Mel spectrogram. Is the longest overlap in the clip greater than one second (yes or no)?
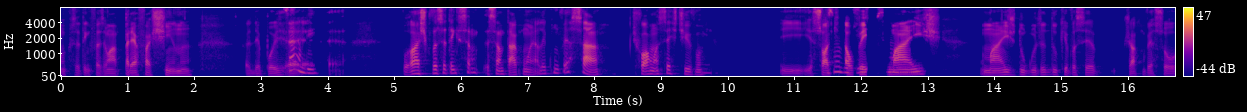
yes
